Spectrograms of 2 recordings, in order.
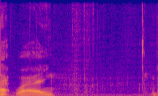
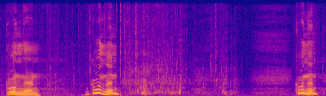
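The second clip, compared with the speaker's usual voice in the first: excited urging; 7 dB louder, much faster than usual. Real, not acted. Urging the dog on.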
